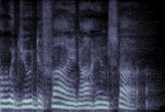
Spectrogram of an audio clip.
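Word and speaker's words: ahimsa: how would you define ahinsa spelled with an M but it's pronounced with an N such just sounds good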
